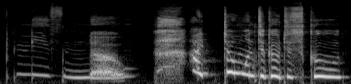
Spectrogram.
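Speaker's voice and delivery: high, tearful begging; little tadpole crying and pleading; sobbing plea. Acted. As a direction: beg your mum through tears. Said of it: "heard little Tim's sobs".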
